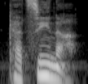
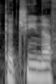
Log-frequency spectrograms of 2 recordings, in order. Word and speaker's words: katsina: Kachina doll mama explained katsina pavati corrected her it seems there is no cha sound in the Hopi language and tourists have been mispronouncing it as Kachina for decades are you a runner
